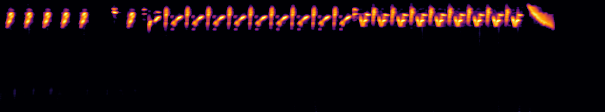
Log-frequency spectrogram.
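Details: Song of a European goldfinch for tutoring young birds: a handful of quick chirps, then a long rushing twitter of bright, jingling notes packed closely together, finishing with a falling buzzy trill. The recording is otherwise quiet.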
